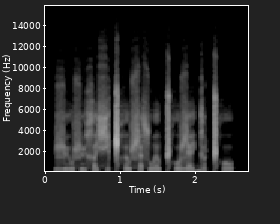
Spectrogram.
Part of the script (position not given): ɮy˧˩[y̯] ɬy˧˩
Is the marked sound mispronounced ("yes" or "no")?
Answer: yes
